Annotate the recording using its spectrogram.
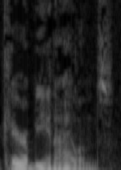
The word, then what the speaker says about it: Caribbean: It's the Caribbean Islands.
